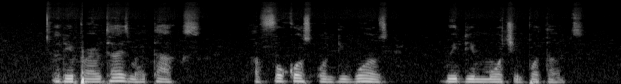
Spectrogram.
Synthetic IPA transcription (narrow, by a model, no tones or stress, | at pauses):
adepɹajɔɹitaɪzmaɪtʰaks | ãnfokɔsɔ̃ndəwɔ̃nz | widĩmɔt͡ʃĩmpɔtãnt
